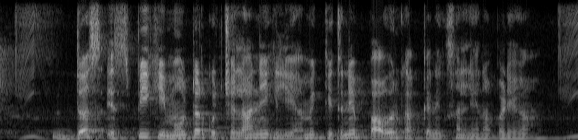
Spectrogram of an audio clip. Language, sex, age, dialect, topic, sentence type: Hindi, male, 18-24, Marwari Dhudhari, agriculture, question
